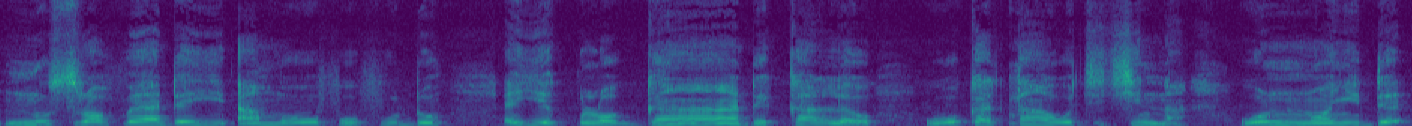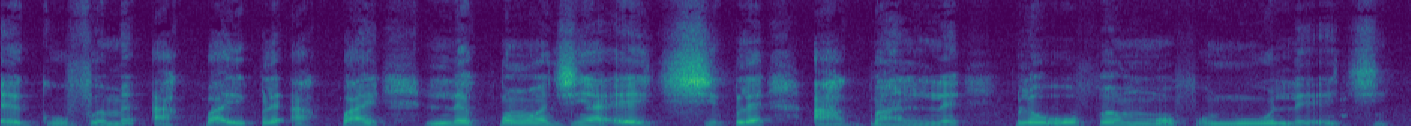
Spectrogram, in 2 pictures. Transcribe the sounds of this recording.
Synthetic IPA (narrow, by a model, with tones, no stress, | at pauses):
nũ˦sɾɔ˦ɸe˦a˨ɖe˦ji˨ʔa˨me˨wo˦ɸo˨ɸu˦ɖo˦ | e˦jɛ˦k͡plɔ˨ɡã˦ɖe˨kã˦le˨o˨ | wo˦ka˦t̪ã˦wo˦t͡ɕi˦t͡ɕi˦nã̰˨ | wʔo˦nɔ̃˨ɲĩ˦ɖe˦ʔe˨ɡo˨ve˨mẽ˨a˨k͡pa˦je˨k͡ple˦ʔa̰˨k͡pa˦e˨le˨k͡plɔ̃˨a˨d͡ʑi˦a˨ʔe˦t͡ɕi˦k͡ple˦a˨ɡ͡bã˨le˨ | k͡ple˦wo˦ɸe˦mɔ̰̃˨ɸo̰˨nũ˦wo˦lḛ˨ḛ˦t͡ɕi˦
